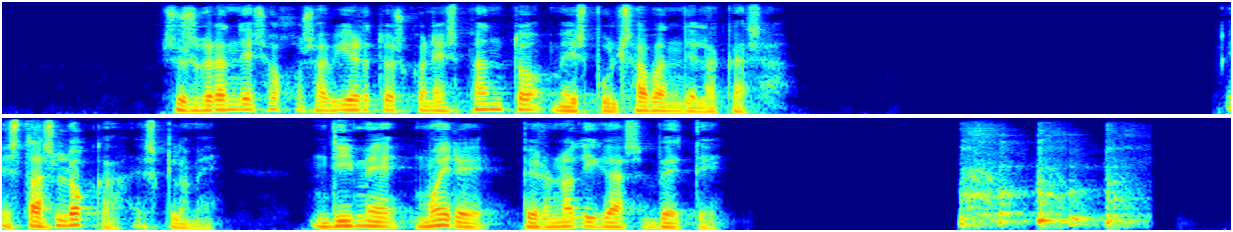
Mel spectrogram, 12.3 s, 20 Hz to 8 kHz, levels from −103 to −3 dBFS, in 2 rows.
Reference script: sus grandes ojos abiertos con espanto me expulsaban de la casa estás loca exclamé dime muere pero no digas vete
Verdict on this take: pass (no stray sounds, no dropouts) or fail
fail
